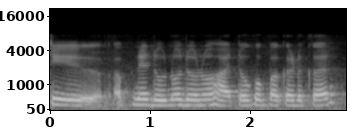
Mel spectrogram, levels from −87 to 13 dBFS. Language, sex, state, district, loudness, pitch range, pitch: Hindi, female, Uttar Pradesh, Gorakhpur, -17 LUFS, 200-215 Hz, 205 Hz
